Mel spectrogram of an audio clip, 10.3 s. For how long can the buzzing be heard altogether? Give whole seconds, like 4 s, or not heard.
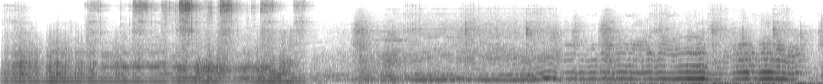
10 s.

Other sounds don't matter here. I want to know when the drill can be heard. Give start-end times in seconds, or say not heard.
not heard.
